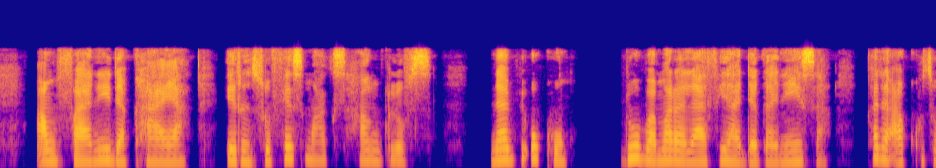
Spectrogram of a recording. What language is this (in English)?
Hausa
